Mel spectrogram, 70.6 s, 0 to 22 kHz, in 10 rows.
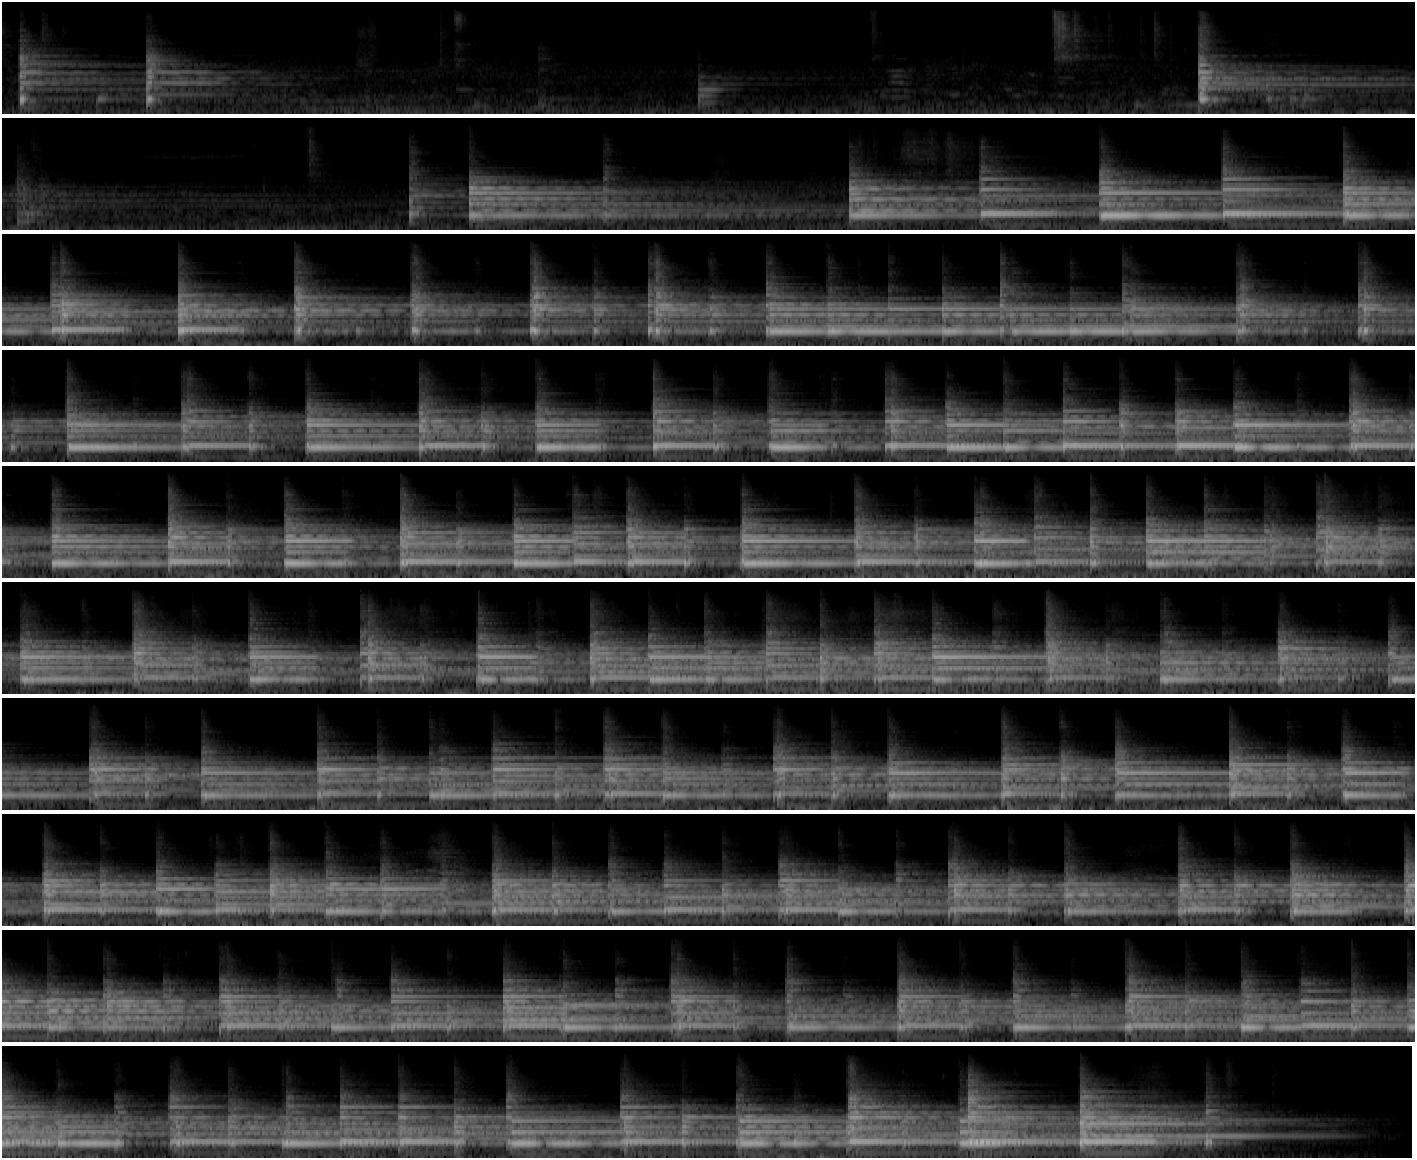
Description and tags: LS 32779 PH EthnicMusic
Traditional music performed by Igorot people.
I recorded this audio file in March 2015, in Tam-awan Village (Baguio, Philippines), while people from Igorot tribe were playing traditional music.(Close miking)
Thanks to all of them for their kind cooperation.
Recorder : Olympus LS-3 (internal microphone, TRESMIC off).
